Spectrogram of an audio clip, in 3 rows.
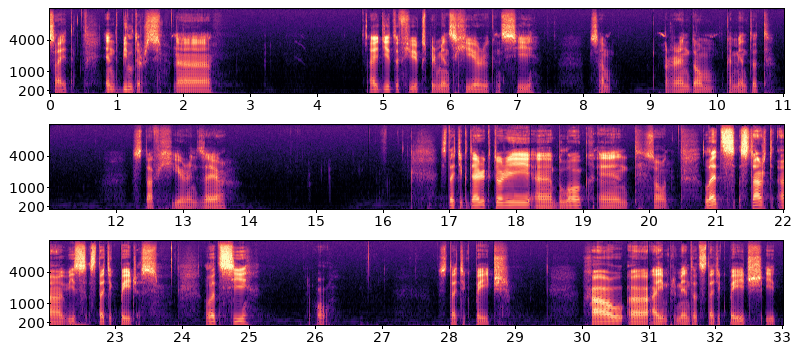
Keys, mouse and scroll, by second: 0.3 ctrl+n, 0.5 ctrl+n, 2.1 ctrl+p, 2.8 ctrl+a, 6.4 click, 6.7 ctrl+a, 7.0 ctrl+p, 7.4 ctrl+space, 8.2 ctrl+e, 9.1 ctrl+w, 9.6 ctrl+a, 10.0 ctrl+space, 10.2 ctrl+n, 11.7 ctrl+w, 12.4 ctrl+s, 17.6 click, 17.9 ctrl+a, 18.3 ctrl+space, 19.2 ctrl+g, 20.2 ctrl+p, 20.7 ctrl+n, 23.6 click, 24.9 alt+., 25.7 super+w, 27.1-27.9 typing, 29.1 Return, 29.5 ctrl+s, 32.8 click.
